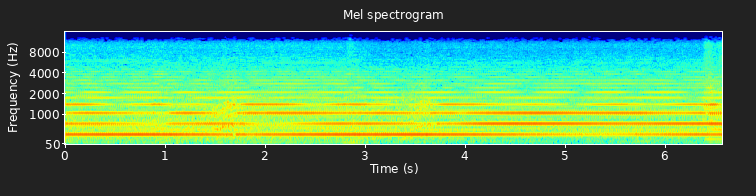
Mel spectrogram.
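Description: Wood shaving machine running, a loud steady whine made of several held pitches. Faint sweeping sounds pass through it, and a lower hum joins with a brief crack near the end.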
